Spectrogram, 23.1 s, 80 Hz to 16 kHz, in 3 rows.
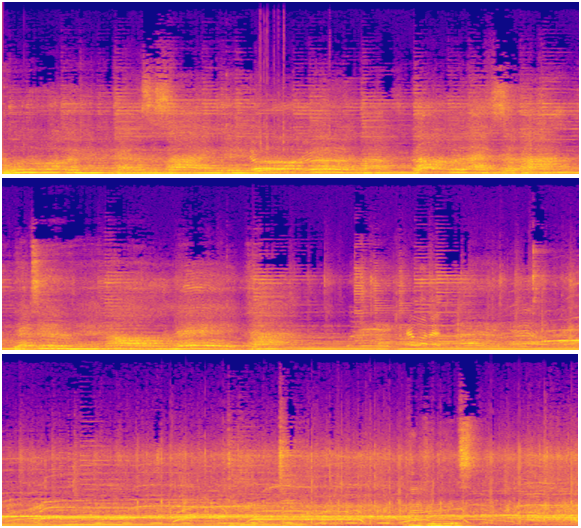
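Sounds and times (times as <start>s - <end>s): man singing into microphone: 0.0s - 11.7s, 16.2s - 21.7s
acoustic guitar strumming: 0.0s - 21.2s.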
